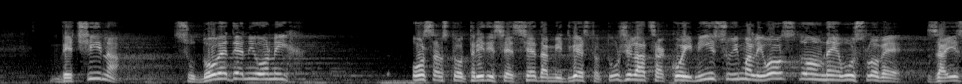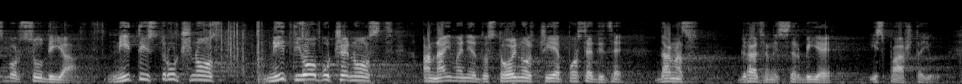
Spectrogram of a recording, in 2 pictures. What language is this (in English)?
Serbian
